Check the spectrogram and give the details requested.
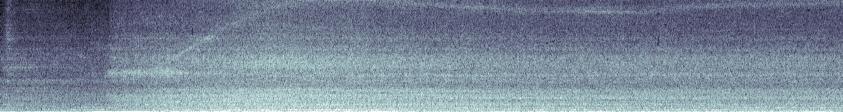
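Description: Railway train running at a station: a heavy low rumble that comes in suddenly about a second in, with a high whine rising in pitch and then holding steady.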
